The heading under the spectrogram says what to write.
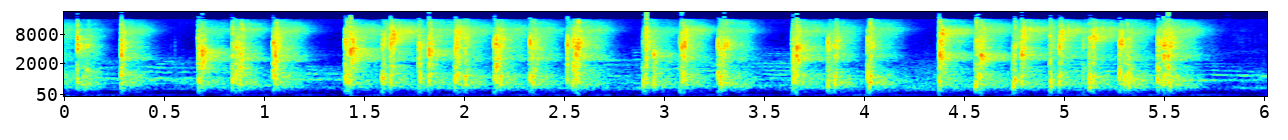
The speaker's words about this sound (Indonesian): Dua kali tepuk pramuka.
